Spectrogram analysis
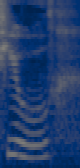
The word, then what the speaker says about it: Huel: so I actually use Huell that's how I'm choosing to say it like fuel but who to fill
